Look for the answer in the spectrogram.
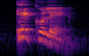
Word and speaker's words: école: Entonces esta palabra école lleva acento en la primer E.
